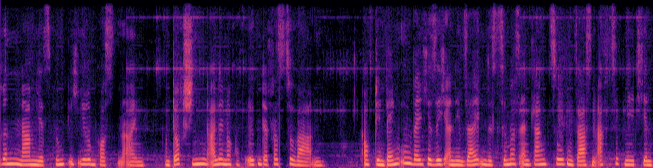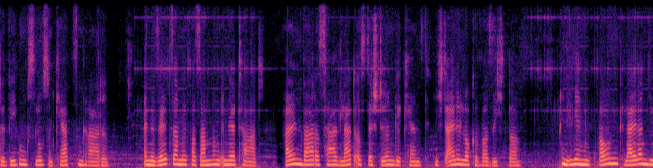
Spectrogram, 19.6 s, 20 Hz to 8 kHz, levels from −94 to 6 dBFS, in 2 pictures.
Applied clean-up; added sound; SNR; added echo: neural separator model SepFormer DNS4.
